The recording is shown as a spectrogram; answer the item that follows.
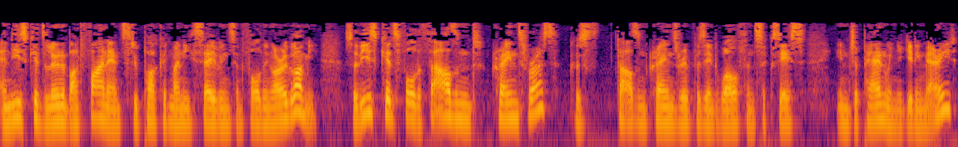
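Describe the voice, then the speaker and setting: A man's medium-pitched, somewhat breathy voice at a very fast pace, with ordinary pitch variation. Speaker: marketing company founder. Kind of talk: radio interview.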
